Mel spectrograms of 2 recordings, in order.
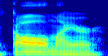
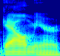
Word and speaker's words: Gallmeyer: My last name, by the way, is Gallmeyer, not Galmier, Gallmeyer. Very German, got to think German.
